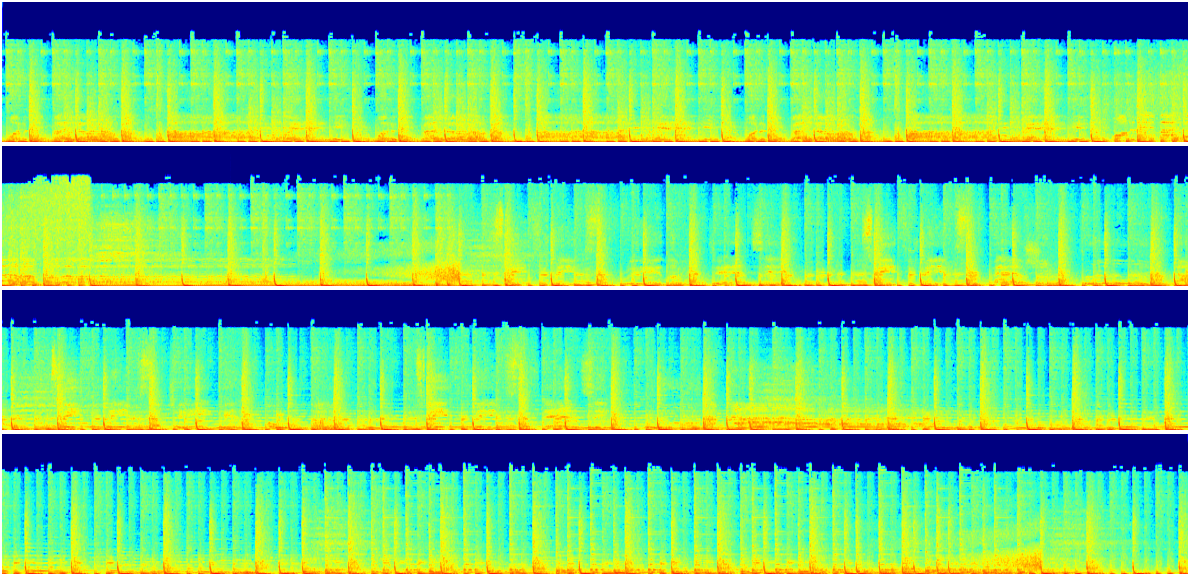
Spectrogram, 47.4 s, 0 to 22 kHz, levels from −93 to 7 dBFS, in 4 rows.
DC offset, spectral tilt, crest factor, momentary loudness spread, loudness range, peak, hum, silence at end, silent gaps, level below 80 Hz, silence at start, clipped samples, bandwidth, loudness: 3%; -4.5 dB/octave; 12 dB; 2 LU; 1 LU; 0 dBFS; none; 0 s; none; -16 dBFS; 0 s; under 0.1%; 17.5 kHz; -13 LUFS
